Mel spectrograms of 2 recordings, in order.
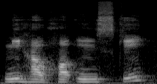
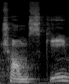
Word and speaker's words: Michał Choiński: My name is Michał Choiński. It's not Chomsky.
